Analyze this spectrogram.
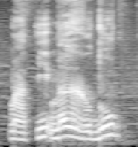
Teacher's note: Ghain ini terletak di kerongkongan bagian atas, sama dengan makhrajnya huruf kha.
